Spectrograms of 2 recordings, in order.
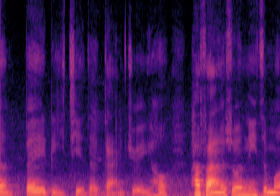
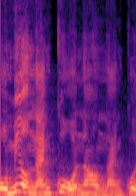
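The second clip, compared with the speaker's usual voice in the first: raised, higher mock protest; protesting denial; 4 semitones higher, 6 dB louder, faster than usual. Child answering parent's guess about sadness, raised-voice denial. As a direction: deny it quickly and insistently.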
